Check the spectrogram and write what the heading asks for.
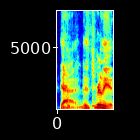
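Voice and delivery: ordinary talk, nothing marked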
